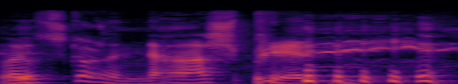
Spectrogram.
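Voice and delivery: high, slow, laughing mock voice; high goofy voice. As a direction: stretch it out, high and silly. Quoting singer, high laughing voice.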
